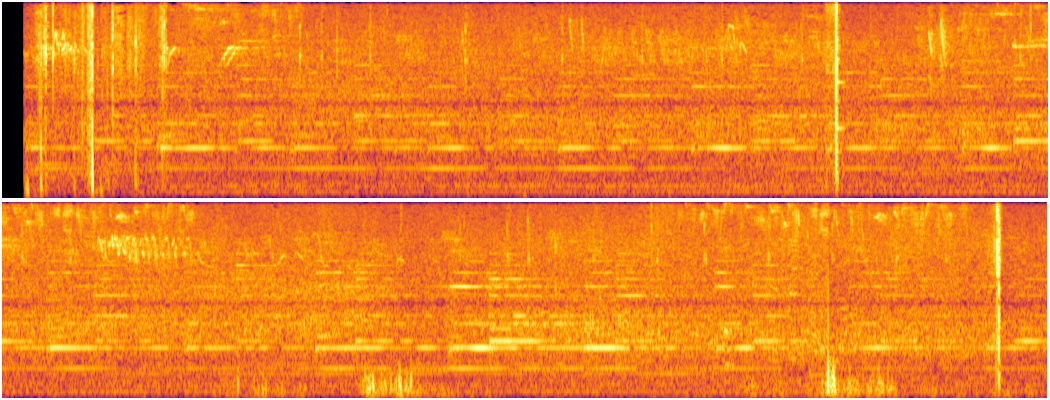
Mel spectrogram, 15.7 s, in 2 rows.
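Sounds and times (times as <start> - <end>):
church bells ringing for mass: 0.2 - 15.6.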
